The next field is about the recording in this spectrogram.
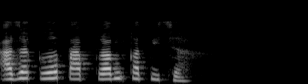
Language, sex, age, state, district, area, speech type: Nepali, female, 30-45, West Bengal, Kalimpong, rural, read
